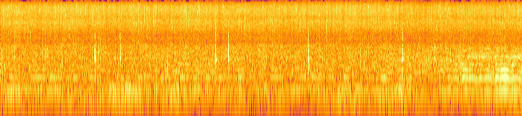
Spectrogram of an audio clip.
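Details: Several hornets in the nest give a quiet, continuous buzzing drone, broken by sharp ticks and scratches every couple of seconds, with a brief louder whirr at the very end.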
